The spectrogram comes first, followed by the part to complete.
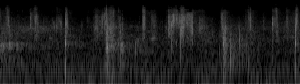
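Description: Tennis rally on a hard court: a sharp, loud racket strike on the ball about a second and a half in, with quieter thwacks of the ball bouncing and being hit at the far end before and after it.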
